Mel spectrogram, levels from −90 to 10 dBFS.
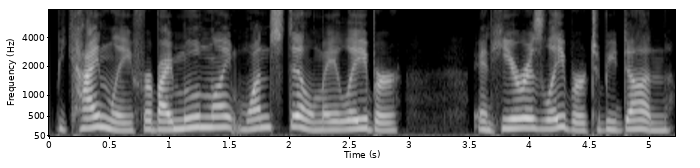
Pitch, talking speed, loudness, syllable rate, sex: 205 Hz, 185 wpm, -19 LUFS, 4.9 syllables/s, female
